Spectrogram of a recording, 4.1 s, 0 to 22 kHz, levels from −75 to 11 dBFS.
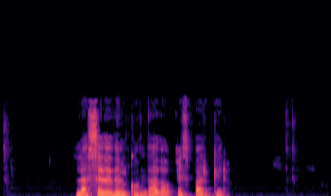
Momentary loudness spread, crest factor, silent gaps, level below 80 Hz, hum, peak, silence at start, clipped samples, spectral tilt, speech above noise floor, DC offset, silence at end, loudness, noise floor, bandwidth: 14 LU; 18 dB; none; -60 dBFS; 50 Hz at -60 dBFS; -2 dBFS; 0.95 s; under 0.1%; -3.5 dB/octave; 47 dB; under 0.1%; 1.3 s; -18 LUFS; -65 dBFS; 11.5 kHz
